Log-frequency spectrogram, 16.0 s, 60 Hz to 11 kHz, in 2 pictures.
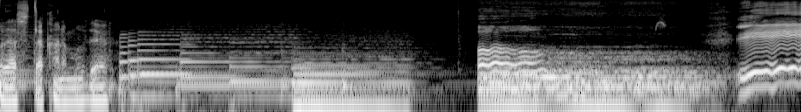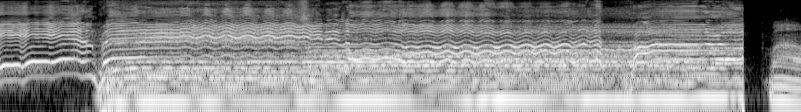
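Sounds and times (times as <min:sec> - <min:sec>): layered choir singing: 0:04.8 - 0:07.5, 0:08.8 - 0:15.5
sustained accompaniment: 0:09.0 - 0:15.5.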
